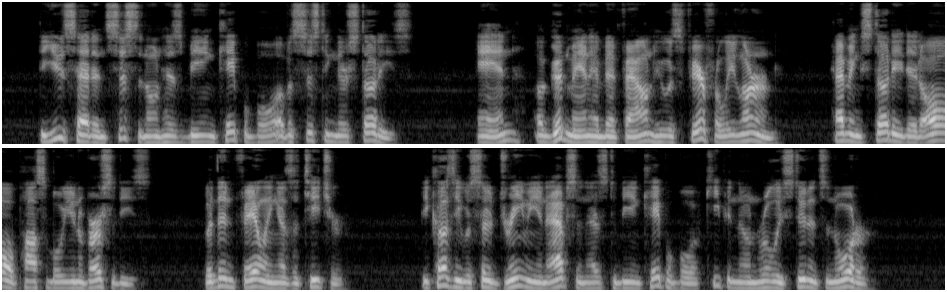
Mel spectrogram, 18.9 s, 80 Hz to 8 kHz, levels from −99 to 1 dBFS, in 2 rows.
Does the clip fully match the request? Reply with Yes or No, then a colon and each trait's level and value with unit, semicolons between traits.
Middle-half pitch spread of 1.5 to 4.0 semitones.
No: average, 4.6 semitones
